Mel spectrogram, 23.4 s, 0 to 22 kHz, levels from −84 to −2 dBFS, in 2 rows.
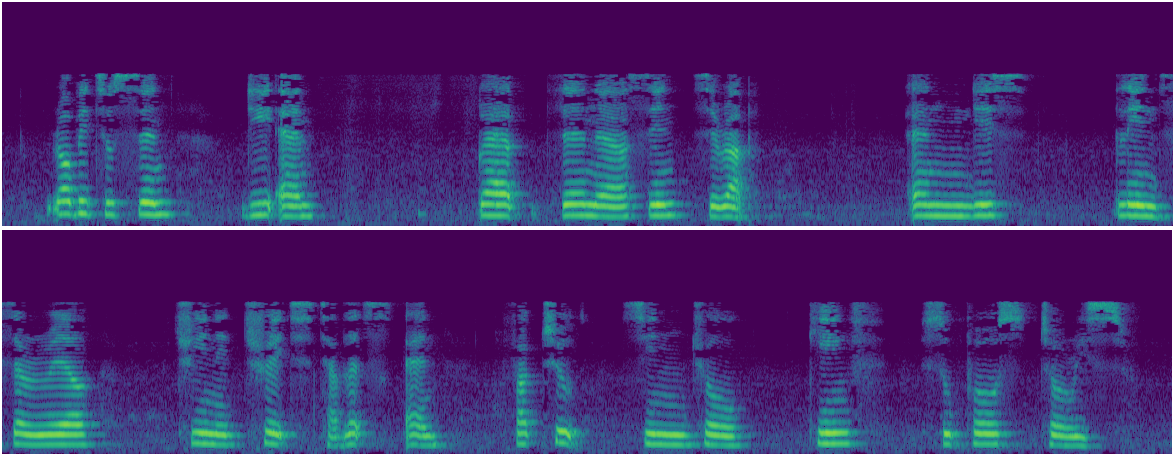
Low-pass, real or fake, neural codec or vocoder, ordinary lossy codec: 7.2 kHz; fake; codec, 16 kHz in and 24 kHz out, 1 kbps, XY-Tokenizer; MP3, 24 kbps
